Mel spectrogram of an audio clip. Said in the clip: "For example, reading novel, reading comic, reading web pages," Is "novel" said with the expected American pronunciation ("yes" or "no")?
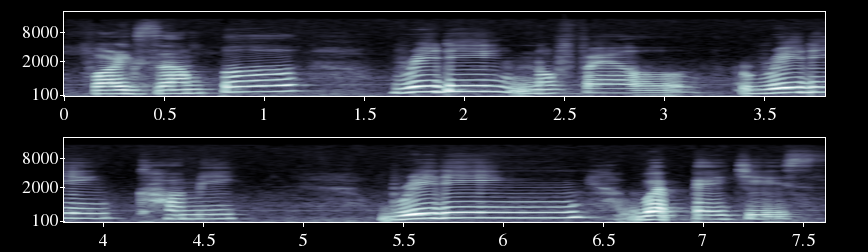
no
